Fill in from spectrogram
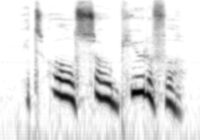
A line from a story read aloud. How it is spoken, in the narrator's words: they cried together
